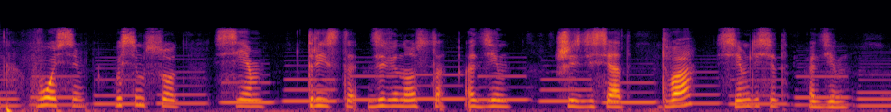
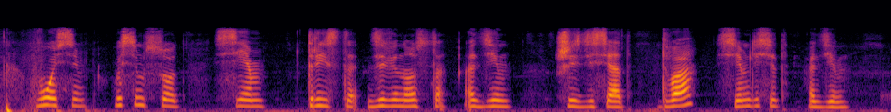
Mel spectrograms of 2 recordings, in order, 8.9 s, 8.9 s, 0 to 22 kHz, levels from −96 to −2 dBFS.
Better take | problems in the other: second | background sound (Wind instrument, woodwind instrument); 10 dB below the speech

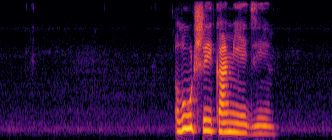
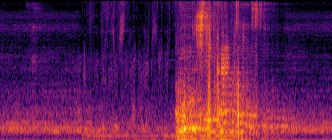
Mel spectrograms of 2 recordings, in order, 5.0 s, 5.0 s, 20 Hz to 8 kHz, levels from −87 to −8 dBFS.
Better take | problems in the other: first | noise reduction (neural separator model SepFormer DNS4)

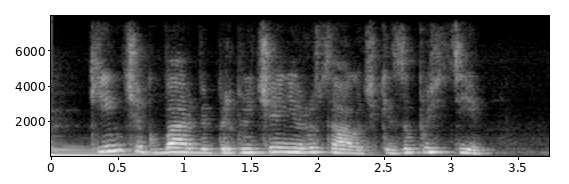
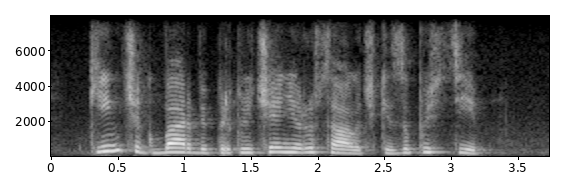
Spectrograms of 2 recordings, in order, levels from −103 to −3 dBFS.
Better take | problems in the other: second | background sound (Bowed string instrument); 10 dB below the speech // room echo; dies away in 0.3 s

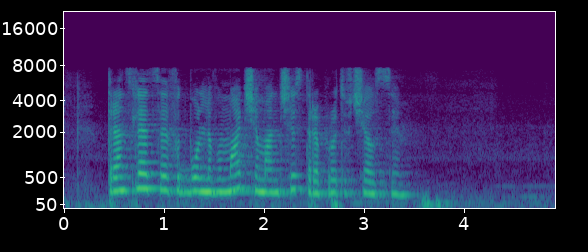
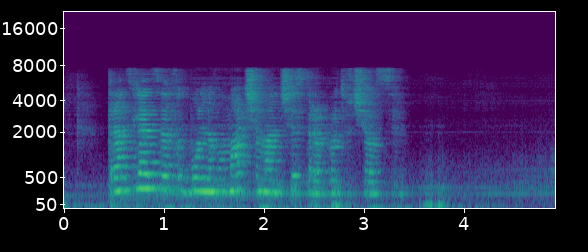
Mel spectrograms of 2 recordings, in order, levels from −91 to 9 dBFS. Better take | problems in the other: first | noise reduction (neural separator model SepFormer DNS4)

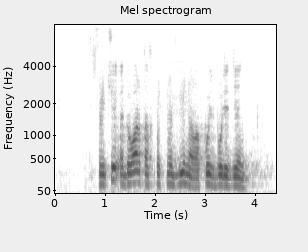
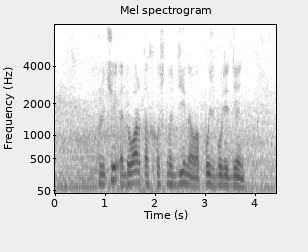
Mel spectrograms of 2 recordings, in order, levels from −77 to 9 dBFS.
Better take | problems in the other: second | noise reduction (neural separator model SepFormer DNS4)

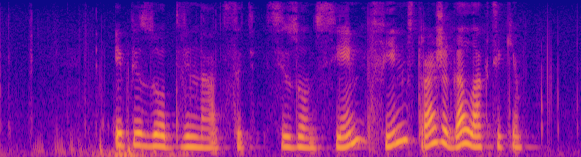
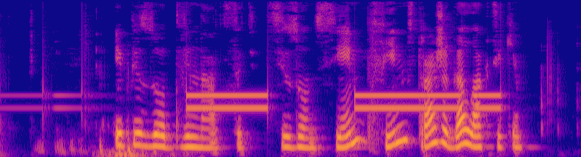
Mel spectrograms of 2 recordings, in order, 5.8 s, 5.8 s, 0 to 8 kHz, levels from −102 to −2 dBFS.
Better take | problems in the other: first | noise reduction (classical method log-MMSE)

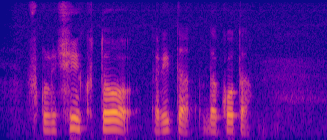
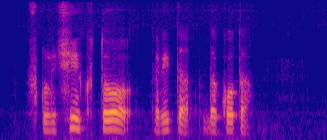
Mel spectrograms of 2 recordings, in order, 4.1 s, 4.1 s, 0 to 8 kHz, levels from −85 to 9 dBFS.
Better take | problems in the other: first | noise reduction (neural separator model SepFormer DNS4)

